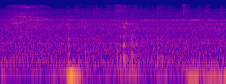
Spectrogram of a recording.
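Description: A quiet pause with room tone and a single dull, low thump about two-thirds of a second in.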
